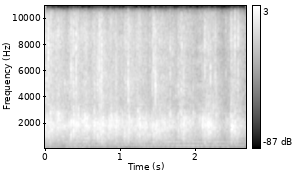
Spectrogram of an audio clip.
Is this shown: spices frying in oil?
no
